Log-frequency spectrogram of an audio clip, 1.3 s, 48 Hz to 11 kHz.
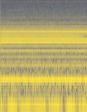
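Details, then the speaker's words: Fluke 6060B RF signal generator, rear output monitored with modulation off; steady low rough buzz through the audio, no change; buzz on audio output, power supply problem suspected, not confirmed. "But listen to that awful noise and that's the modulation turned off. I had the modulation hear it 400. So, there's a big buzzing sound coming through the audio which is interesting."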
